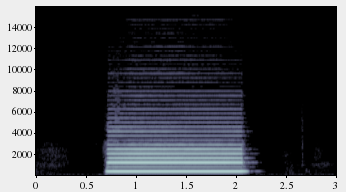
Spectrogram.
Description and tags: Sax Baritone - G#3
Part of the Good-sounds dataset of monophonic instrumental sounds.
instrument::sax_baritone
note::G#
octave::3
midi note::44
good-sounds-id::5271
sax, good-sounds, multisample, Gsharp3, baritone, neumann-U87, single-note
